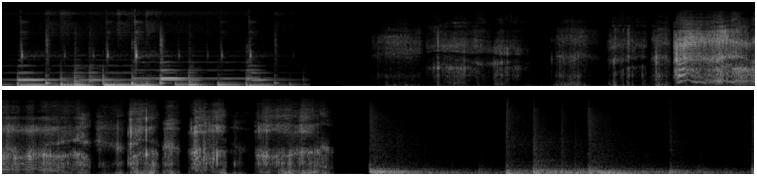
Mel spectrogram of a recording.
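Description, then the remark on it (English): A dog growls and snarls in rough, uneven bursts, loud, after a short tonal passage at the start. There is no talking. “Maybe someone's dog attacked someone else that was running, Cosmo commented.”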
